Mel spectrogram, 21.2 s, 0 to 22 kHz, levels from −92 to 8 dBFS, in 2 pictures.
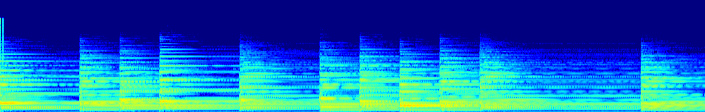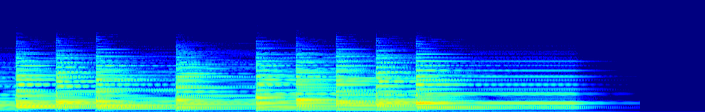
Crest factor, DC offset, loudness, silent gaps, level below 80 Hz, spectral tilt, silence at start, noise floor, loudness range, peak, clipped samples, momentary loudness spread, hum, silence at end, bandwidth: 26 dB; under 0.1%; -33 LUFS; none; -70 dBFS; -7.5 dB/octave; 0 s; -68 dBFS; 5 LU; -8 dBFS; under 0.1%; 12 LU; none; 1.65 s; 11 kHz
